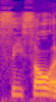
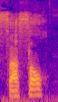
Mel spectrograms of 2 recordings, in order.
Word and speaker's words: Cecil: It's not Cecil, it's Cecil.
